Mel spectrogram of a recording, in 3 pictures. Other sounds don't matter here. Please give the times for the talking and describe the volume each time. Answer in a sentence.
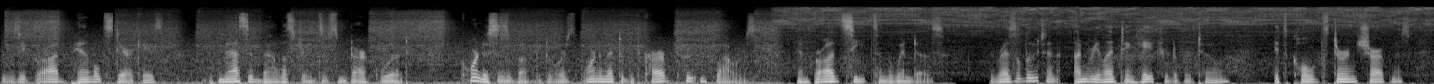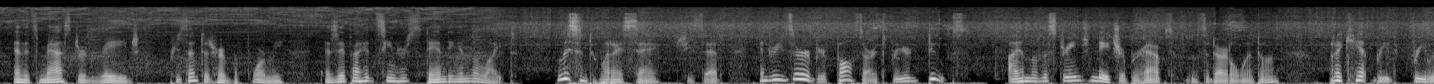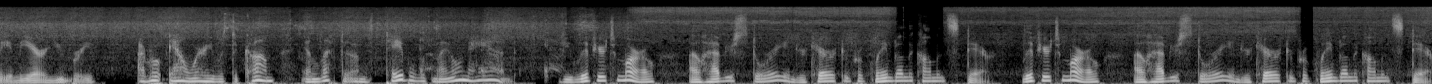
You can hear the talking from 0.0 to 42.9 s, at a steady volume.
